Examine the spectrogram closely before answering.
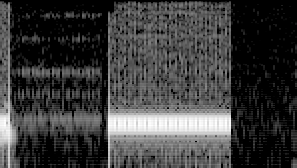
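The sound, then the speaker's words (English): A telephone ringback tone on an outgoing call: a brief electronic blip, a short silence, then one steady, mid-pitched ring tone of about a second before the line goes quiet. “let's dial him up. It's dialing.”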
